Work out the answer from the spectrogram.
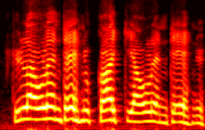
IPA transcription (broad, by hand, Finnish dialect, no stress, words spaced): kylːæ olen tehnyk kɑikːiɑ olen tehny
